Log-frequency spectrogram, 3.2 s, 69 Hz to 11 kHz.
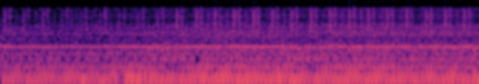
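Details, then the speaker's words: Lada Largus with the 1.6 16-valve 129 engine (Priora/Vesta type), knock remaining after hydraulic lifter replacement: cold idle with a fast, steady top-end ticking knock about four per second, quieting after about 3 minutes and gone when warm. A torn exhaust corrugation adds noise. "Примерно прошло 3 минуты. Все тише, тише. Это еще двигатель громко работает из-за того, что гофра порванная."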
